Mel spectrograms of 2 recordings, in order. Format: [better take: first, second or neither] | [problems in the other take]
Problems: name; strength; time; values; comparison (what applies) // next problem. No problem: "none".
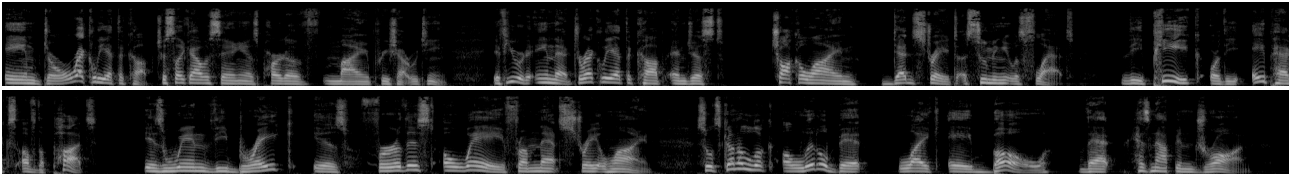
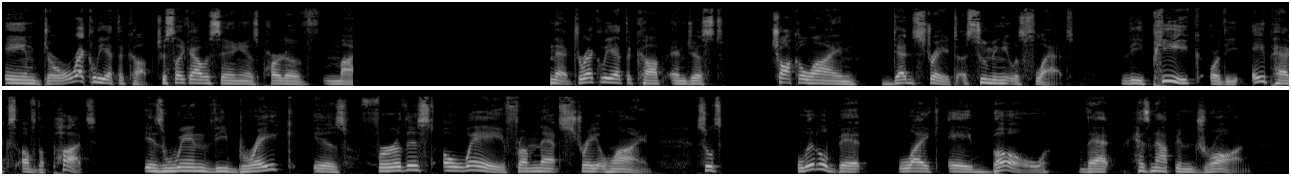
first | audio cutting out; at 3.5 s for 2 s and at 20 s for 1 s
